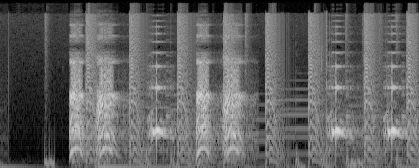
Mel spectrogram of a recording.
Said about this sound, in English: There are a lot of dogs here.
